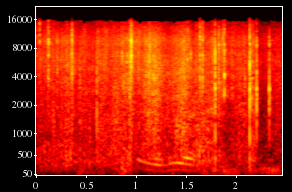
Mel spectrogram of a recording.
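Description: Footsteps crunching through dry leaf litter and brittle twigs, a run of small cracks and clicks, with one short wavering call about a second in.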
